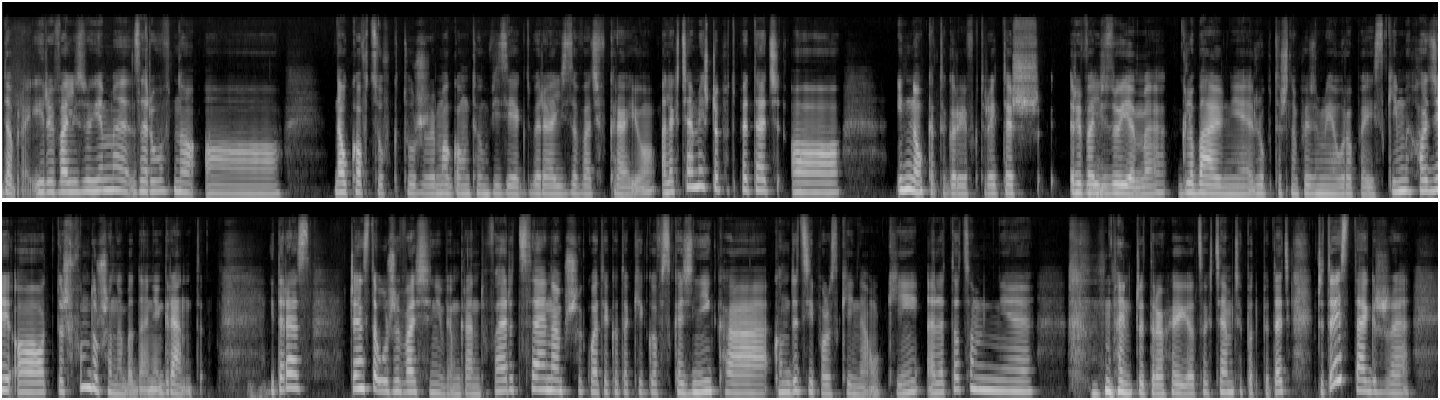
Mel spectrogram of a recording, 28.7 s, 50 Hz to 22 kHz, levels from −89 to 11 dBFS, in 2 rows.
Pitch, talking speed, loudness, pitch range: 195 Hz, 150 wpm, -22 LUFS, 170-215 Hz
